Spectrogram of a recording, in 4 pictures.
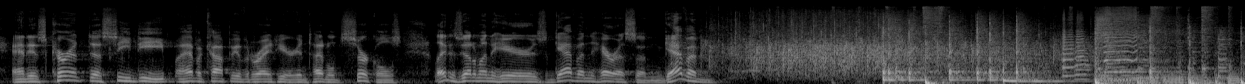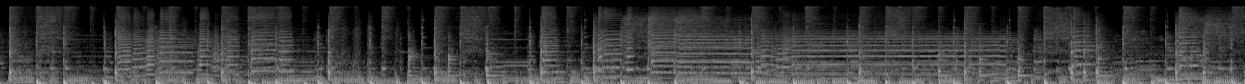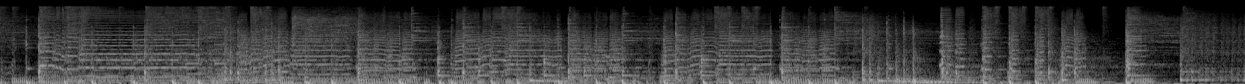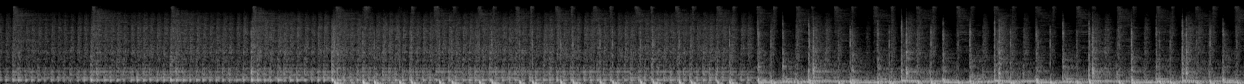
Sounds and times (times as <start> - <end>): Drum kit: 8.3 - 49.7
Drum: 8.6 - 49.7.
